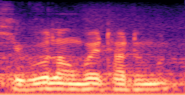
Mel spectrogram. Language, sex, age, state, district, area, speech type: Bodo, male, 45-60, Assam, Baksa, urban, spontaneous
